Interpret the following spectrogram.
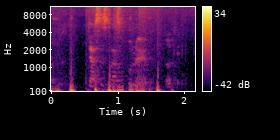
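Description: Muffled, boomy speech from an audience member talking away from the microphone, heard as irregular low thumps with faint voice above them.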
